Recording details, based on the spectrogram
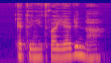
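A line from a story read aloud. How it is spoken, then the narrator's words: Soft. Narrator (Russian): мягко сказала я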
